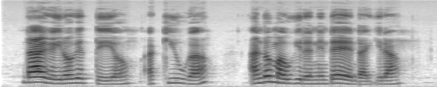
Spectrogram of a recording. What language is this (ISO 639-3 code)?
kik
